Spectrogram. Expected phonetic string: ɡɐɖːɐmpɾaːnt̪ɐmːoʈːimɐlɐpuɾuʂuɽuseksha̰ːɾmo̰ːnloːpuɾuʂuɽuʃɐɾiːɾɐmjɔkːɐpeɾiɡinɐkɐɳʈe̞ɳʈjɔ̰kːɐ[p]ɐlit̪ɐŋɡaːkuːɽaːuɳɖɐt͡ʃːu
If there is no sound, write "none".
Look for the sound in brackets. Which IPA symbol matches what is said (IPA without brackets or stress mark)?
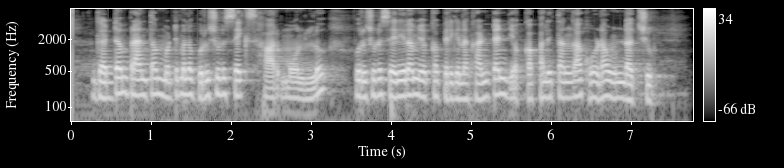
p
